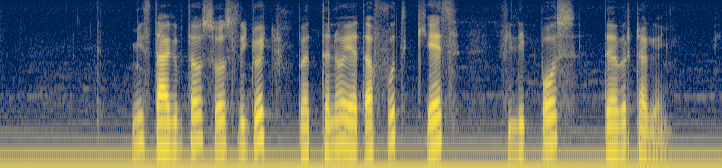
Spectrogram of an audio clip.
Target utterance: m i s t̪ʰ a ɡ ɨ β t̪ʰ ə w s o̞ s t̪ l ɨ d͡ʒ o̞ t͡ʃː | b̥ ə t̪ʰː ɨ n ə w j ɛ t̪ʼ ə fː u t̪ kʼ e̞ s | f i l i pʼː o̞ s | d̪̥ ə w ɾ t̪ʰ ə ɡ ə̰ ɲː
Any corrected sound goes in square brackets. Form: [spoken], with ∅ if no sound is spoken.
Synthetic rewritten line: m i s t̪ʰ a ɡ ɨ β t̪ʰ ə w s o̞ s t̪ l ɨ d͡ʒ o̞ t͡ʃː | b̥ ə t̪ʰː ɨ n ə w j ɛ t̪ʼ ə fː u t̪ kʼ e̞ s | f i l i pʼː o̞ s | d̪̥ ə [β] ɾ t̪ʰ ə ɡ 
